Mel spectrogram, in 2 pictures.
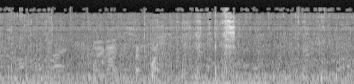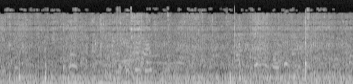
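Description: Public ice rink crowd: many people chattering in the background while skate blades scrape and glide on the ice, over a steady low rumble.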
